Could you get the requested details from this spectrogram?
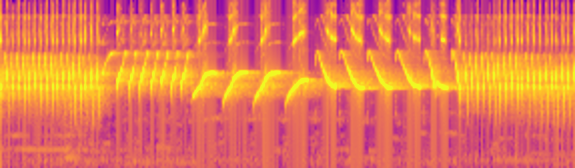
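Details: Canary in loud 'ngerol nembak' song, played to provoke other canaries and teach young birds: a rapid high trill gives way to slurred, looping whistles, then the fast trill returns.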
